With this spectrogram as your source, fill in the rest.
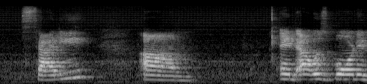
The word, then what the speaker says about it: Sally: my name is Sally we don't pronounce it like that back home we pronounce it Sally and I was born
